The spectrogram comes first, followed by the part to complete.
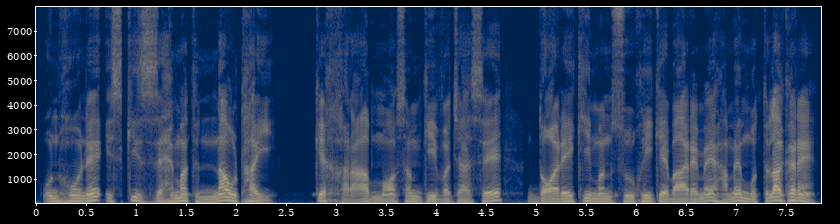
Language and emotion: Urdu, angry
